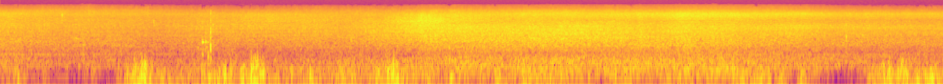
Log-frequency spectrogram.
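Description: Wind buffeting the camera microphone in irregular low gusts, over a steady rushing of wind and surf on an open beach.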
